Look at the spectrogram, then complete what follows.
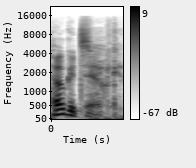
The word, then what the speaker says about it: Togetic: say to toga tick toga tick yeah I'd say toga tick I'd put like the emphasis on the tick part totic totic I don't know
